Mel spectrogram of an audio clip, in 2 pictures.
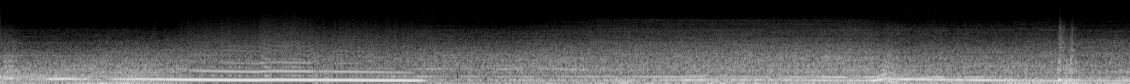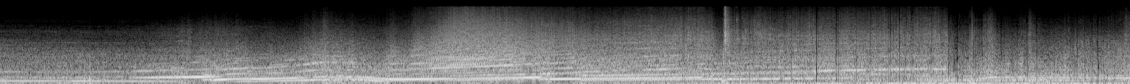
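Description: Sports car engines accelerating hard, their pitch climbing and falling back at each gear change, with several engines overlapping at different pitches. The engines are loudest in the first few seconds, and a run of quick shifts comes about two-thirds of the way in.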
